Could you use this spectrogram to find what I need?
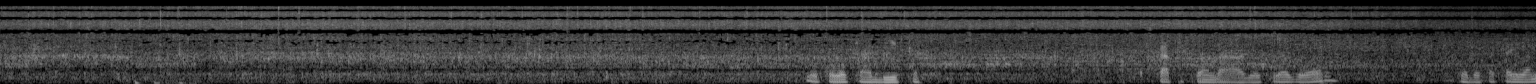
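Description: Water gushes and splashes steadily from a pipe onto stone.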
